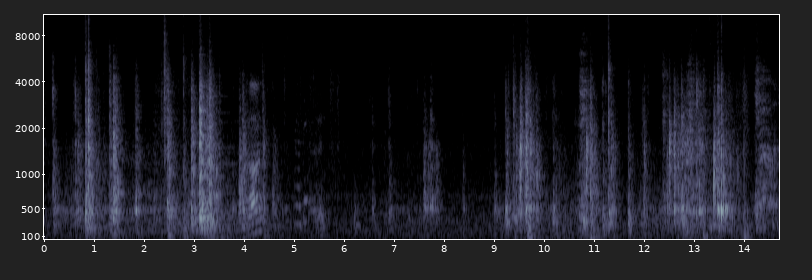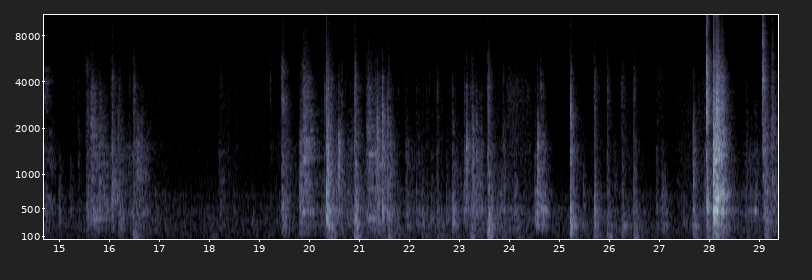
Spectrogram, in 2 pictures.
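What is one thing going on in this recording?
Foosball rods clatter and bang as they are spun and slid.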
